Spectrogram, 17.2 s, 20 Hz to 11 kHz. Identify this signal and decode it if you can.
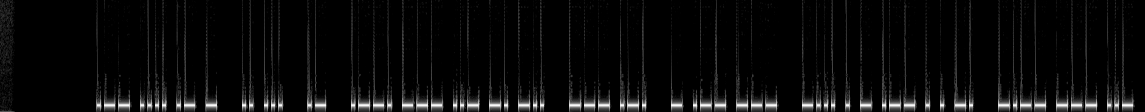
Morse code, heard as a keyed tone, about 22 wpm, 700 Hz. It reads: WHAT IS A POUND OR TWO BETWEEN YOU
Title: Sentences from Top 1000 Words - Review Part 2 - 22wpm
